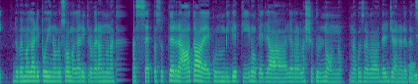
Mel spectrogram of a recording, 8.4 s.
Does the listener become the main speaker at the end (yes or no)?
yes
